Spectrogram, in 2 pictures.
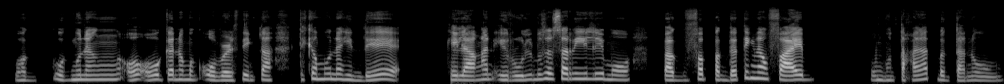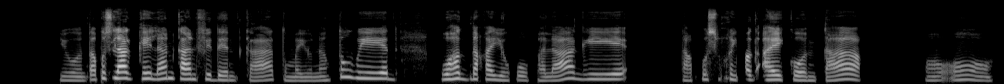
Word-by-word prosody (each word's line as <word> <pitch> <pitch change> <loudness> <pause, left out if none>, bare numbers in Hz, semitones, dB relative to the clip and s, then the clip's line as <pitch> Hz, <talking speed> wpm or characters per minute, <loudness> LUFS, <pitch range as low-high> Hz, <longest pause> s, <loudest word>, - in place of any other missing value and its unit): Wag 195 -1 -7 0.2
wag 210 -3 -6
mo 220 - -2
ng 225 +1 -1
oo. 210 +1 -1
Wag 230 - -13
ka 225 - +4
ng 220 0 -3
mag-overthink 200 -1 -2
na 205 - +3 0.2
"teka 245 +3 -1
muna," 245 0 -1
hindi. 215 +2 0 0.5
Kailangan 210 +2 +3
i-rule 210 +1 -3
mo 235 - -4
sa 260 - +2
sarili 255 0 +3
mo 210 -2 -4 0.3
pag 200 -2 +4 0.3
pagdating 215 +8 0
ng 270 - +5
5, 215 0 +8 0.6
pumunta 200 -1 -8
ka 205 - -1
na't 255 - -25
magtanong. 180 -2 -7 0.6
Yun 185 -2 -10
tapos 240 +7 +2
lag 285 -1 +11
kailan 270 0 +1
confident 235 -5 +1
ka 185 +3 -4
tumayo 175 -2 -11
ng 185 +2 -11
tuwid, 280 -6 +1 0.5
huwag 245 +2 +3
nakayuko 200 -5 -3
palagi, 240 +5 -2 0.6
tapos 195 +6 0
makipag-eye 215 -2 +2
contact, 195 +3 -1 0.6
oo. 190 0 -9
215 Hz, 130 wpm, -25 LUFS, 195-240 Hz, 0.6 s, lag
